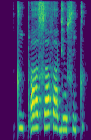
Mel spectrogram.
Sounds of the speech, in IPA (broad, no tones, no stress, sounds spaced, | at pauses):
t i pʼ a s a f a ɡ e ʊ̯ s i t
